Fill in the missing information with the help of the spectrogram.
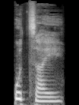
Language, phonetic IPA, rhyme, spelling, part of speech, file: Hungarian, [ˈut͡sːɒji], -ji, utcai, adjective, Hu-utcai.ogg
- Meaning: street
